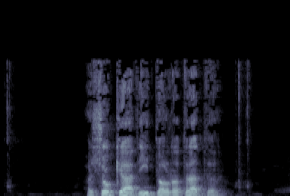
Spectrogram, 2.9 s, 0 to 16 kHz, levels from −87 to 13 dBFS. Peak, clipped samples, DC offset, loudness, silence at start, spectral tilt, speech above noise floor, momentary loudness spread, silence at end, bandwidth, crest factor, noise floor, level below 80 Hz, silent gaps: -6 dBFS; under 0.1%; under 0.1%; -22 LUFS; 0.9 s; -5.5 dB/octave; 56 dB; 18 LU; 0.7 s; 11.5 kHz; 18 dB; -77 dBFS; -48 dBFS; none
